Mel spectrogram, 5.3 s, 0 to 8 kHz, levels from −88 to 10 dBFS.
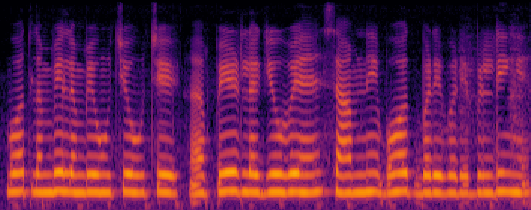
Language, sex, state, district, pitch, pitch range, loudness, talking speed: Hindi, female, Bihar, Saharsa, 260 Hz, 255-265 Hz, -17 LUFS, 145 wpm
